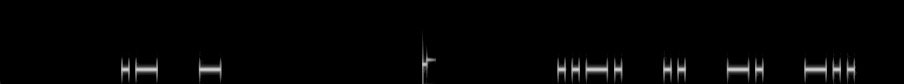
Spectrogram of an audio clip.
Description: Morse code, heard as a keyed tone, about 17 wpm, spaced as for 12 wpm, 700 Hz. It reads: AT FIND
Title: 2x Character Spacing - Top 100 Words - 17wpm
